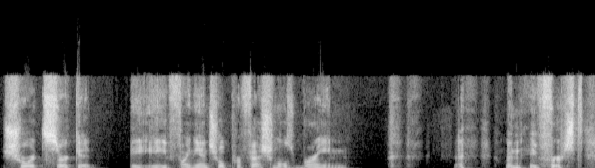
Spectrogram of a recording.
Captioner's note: laughter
